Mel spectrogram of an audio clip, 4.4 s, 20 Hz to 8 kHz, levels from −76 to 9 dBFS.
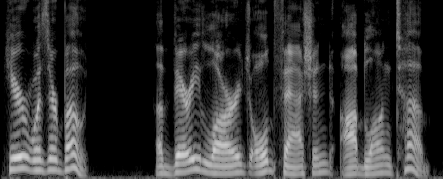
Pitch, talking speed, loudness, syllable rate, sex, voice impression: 140 Hz, 135 wpm, -17 LUFS, 4.8 syllables/s, male, masculine, adult-like, thick, powerful, slightly bright, clear, slightly halting, slightly cool, friendly, wild, lively, slightly sharp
